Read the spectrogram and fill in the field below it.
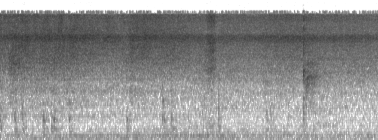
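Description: Grated beetroot sizzles softly in melted ghee in a pan and is stirred, giving a steady low frying hiss with occasional scraping strokes, close and fairly quiet, with no talking.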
